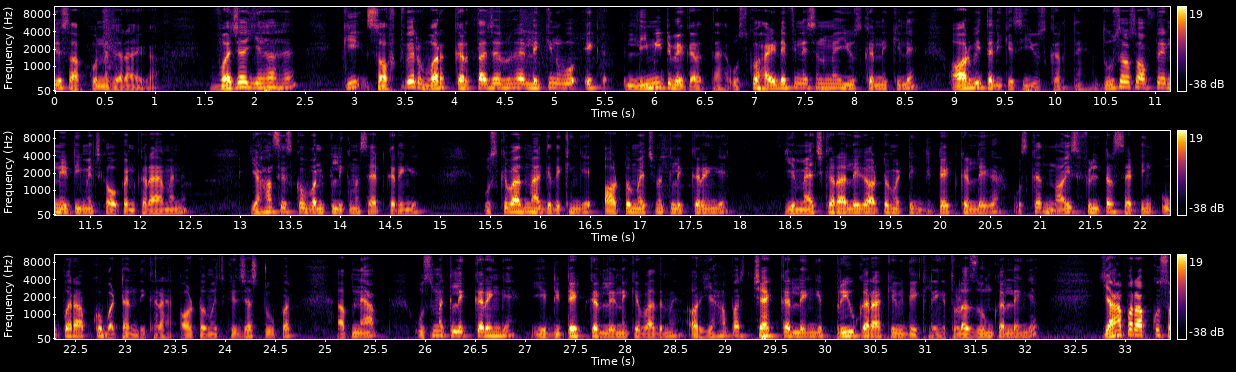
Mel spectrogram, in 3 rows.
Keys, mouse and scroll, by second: 3.0-4.7 drag, 4.7 scroll up 1, 7.5 click, 14.1-16.4 drag, 16.4-16.8 scroll up 1, 19.7-20.0 scroll up 1, 20.0-21.3 drag.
